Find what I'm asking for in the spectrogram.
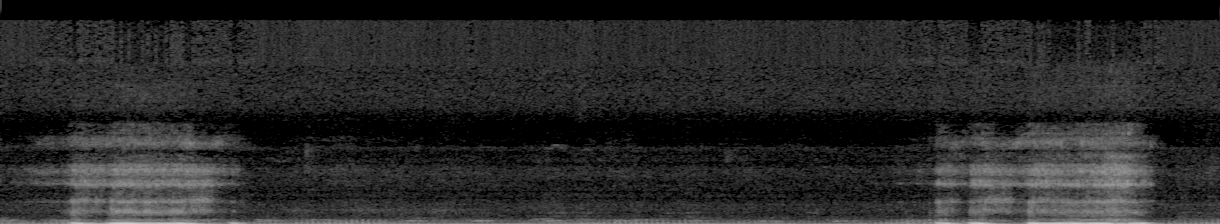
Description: Loudly snoring dog loudly snoring Cane Corso dog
